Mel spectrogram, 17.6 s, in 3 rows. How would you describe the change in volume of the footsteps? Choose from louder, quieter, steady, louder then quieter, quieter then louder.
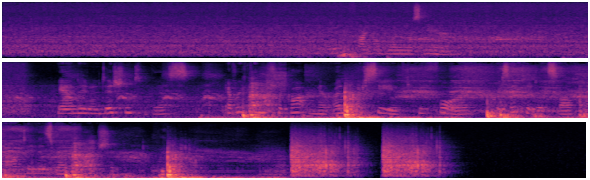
quieter then louder.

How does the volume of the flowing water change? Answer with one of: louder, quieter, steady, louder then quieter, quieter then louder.
quieter.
